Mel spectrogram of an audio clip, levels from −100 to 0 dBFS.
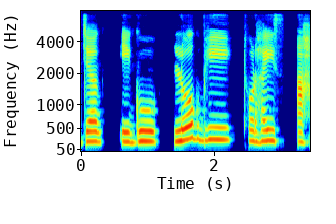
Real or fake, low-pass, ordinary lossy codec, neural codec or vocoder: real; 7.2 kHz; none; none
